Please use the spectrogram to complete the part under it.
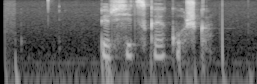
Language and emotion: Russian, neutral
